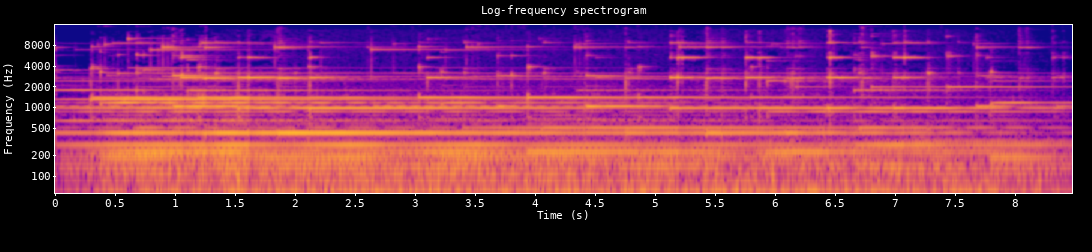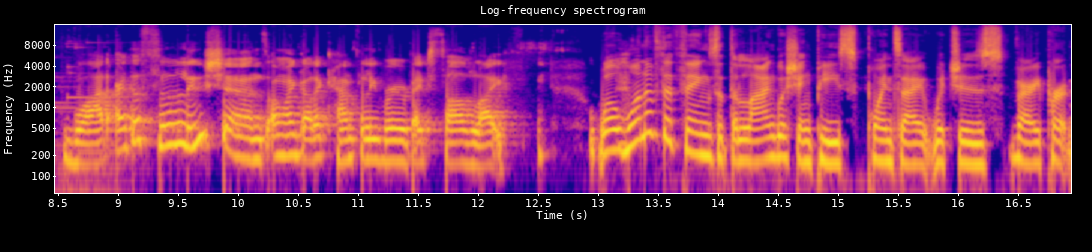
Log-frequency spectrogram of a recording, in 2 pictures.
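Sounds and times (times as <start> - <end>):
wind chimes ringing: 0.0 - 10.6
speech: 8.6 - 12.4, 13.0 - 16.9.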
